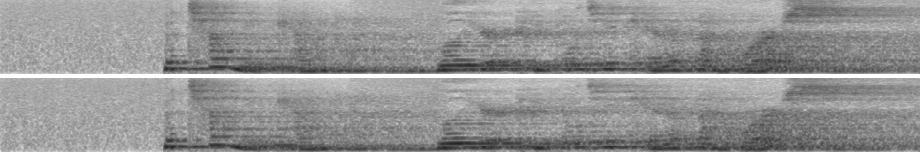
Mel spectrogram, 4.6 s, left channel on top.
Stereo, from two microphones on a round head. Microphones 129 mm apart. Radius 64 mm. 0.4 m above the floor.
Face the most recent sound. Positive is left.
turn(degrees=20)  # may be behind; listen again after turning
